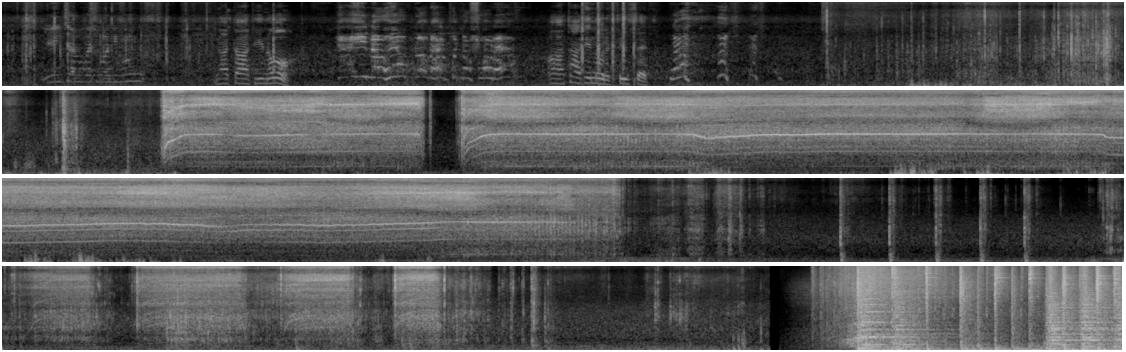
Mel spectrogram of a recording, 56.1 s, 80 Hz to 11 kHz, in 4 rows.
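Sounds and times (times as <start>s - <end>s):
electric drill motor whining: 16.0s - 35.8s.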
